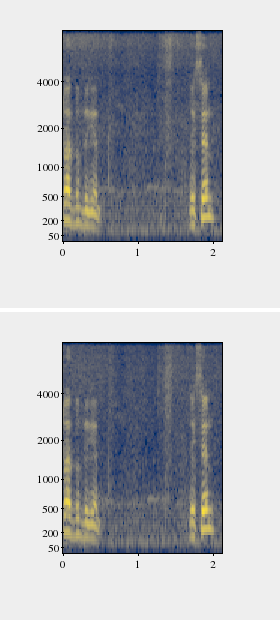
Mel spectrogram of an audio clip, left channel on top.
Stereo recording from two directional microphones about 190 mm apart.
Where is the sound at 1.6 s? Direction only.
25° right (ahead or behind).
